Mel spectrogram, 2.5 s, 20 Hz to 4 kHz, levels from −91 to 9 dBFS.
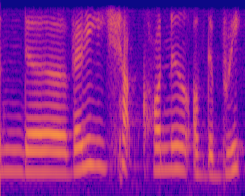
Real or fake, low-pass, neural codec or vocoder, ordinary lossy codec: real; 3.6 kHz; none; none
